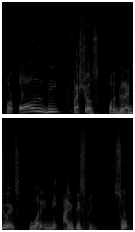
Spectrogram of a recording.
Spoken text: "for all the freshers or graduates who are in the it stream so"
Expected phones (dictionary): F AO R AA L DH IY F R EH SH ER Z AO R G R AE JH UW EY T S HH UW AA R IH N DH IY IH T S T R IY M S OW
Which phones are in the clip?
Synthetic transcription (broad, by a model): F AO R AA L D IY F R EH SH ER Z AO R G R AE JH UW EY T S HH UW AA R IH N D IY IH T S T R IY M S OW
